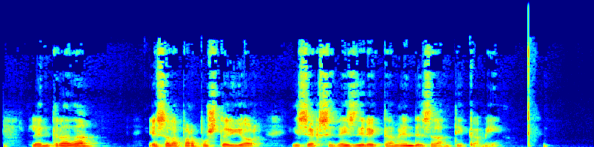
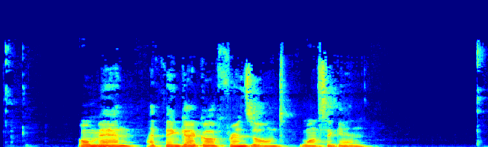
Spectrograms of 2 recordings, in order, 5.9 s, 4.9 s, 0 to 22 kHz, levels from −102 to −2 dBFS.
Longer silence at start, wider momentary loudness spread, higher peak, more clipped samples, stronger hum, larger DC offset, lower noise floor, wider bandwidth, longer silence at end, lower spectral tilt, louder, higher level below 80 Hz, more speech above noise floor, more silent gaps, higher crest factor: second, 0.05 s vs 0.8 s; first, 13 LU vs 9 LU; first, 0 dBFS vs -4 dBFS; neither; neither; neither; second, -47 dBFS vs -83 dBFS; about the same, 16.5 kHz vs 15 kHz; second, 0.5 s vs 1.2 s; second, -4.5 dB/octave vs -7 dB/octave; about the same, -19 LUFS vs -21 LUFS; about the same, -56 dBFS vs -60 dBFS; second, 28 dB vs 63 dB; neither; about the same, 20 dB vs 18 dB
